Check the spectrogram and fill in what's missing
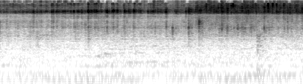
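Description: Ragi adai sizzles and crackles steadily in an oiled pan, a close, continuous frying hiss with small pops throughout.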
